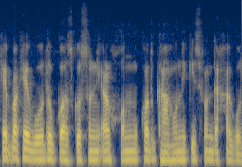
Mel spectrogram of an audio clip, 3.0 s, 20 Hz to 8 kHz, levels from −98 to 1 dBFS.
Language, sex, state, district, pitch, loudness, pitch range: Assamese, male, Assam, Sonitpur, 110 Hz, -19 LUFS, 100-115 Hz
